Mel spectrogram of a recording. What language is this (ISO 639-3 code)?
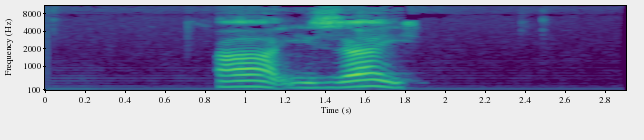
chm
